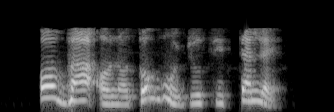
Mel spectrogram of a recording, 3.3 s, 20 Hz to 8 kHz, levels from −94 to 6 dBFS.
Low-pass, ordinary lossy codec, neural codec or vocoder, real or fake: 7.2 kHz; AAC, 16 kbps; codec, 16 kHz, 8 kbps, FunCodec, trained on LibriTTS, 25 frames a second; fake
